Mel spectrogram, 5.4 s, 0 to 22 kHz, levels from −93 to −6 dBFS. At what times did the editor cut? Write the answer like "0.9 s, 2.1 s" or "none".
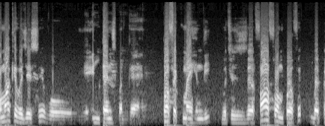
2.6 s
